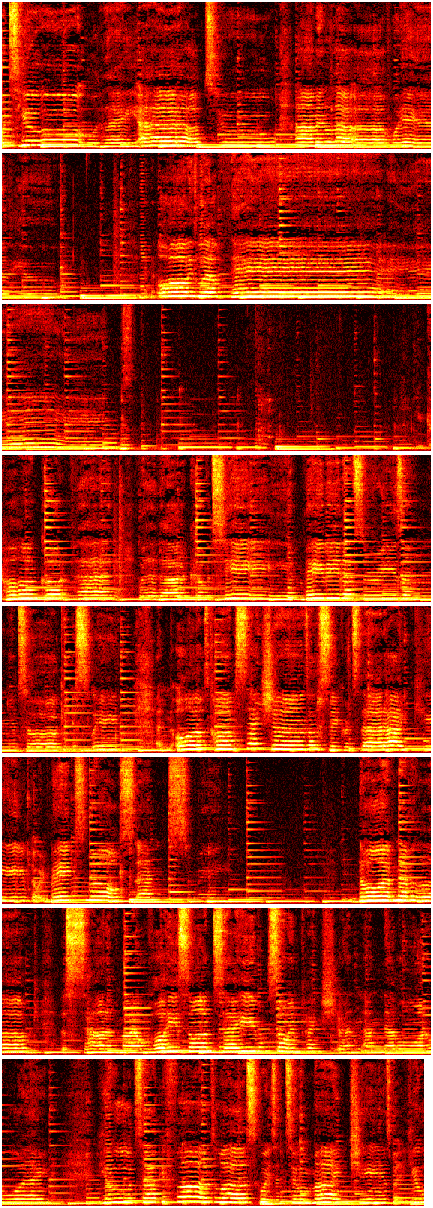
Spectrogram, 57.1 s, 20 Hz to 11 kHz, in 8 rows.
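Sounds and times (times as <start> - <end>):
woman singing: 0.0 - 16.5, 21.1 - 40.2, 41.5 - 57.0
acoustic guitar: 0.0 - 57.0.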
